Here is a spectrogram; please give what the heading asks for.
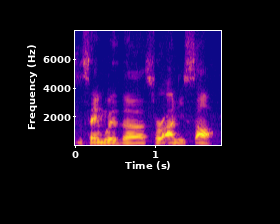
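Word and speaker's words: النساء: Right, it's the same with Surah An-Nisa, where they have the AN instead of the AL in pronunciation, right?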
